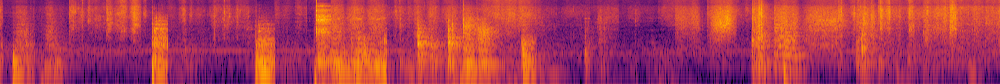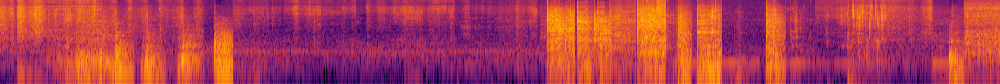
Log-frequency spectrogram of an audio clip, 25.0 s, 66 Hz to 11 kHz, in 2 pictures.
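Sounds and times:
rolling pin rolling dough: 3.2 - 6.8, 8.3 - 15.9.

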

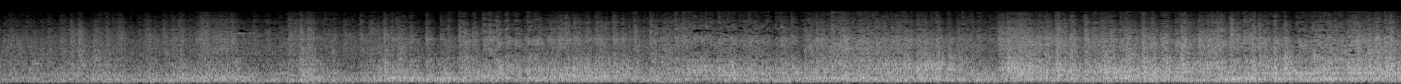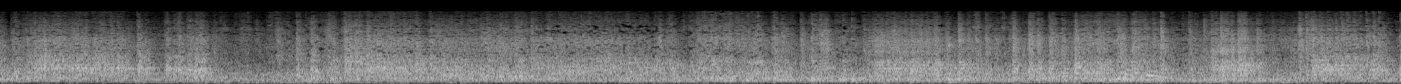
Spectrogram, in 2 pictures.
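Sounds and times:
train wheels rumbling on rails: 0.0 - 28.0.

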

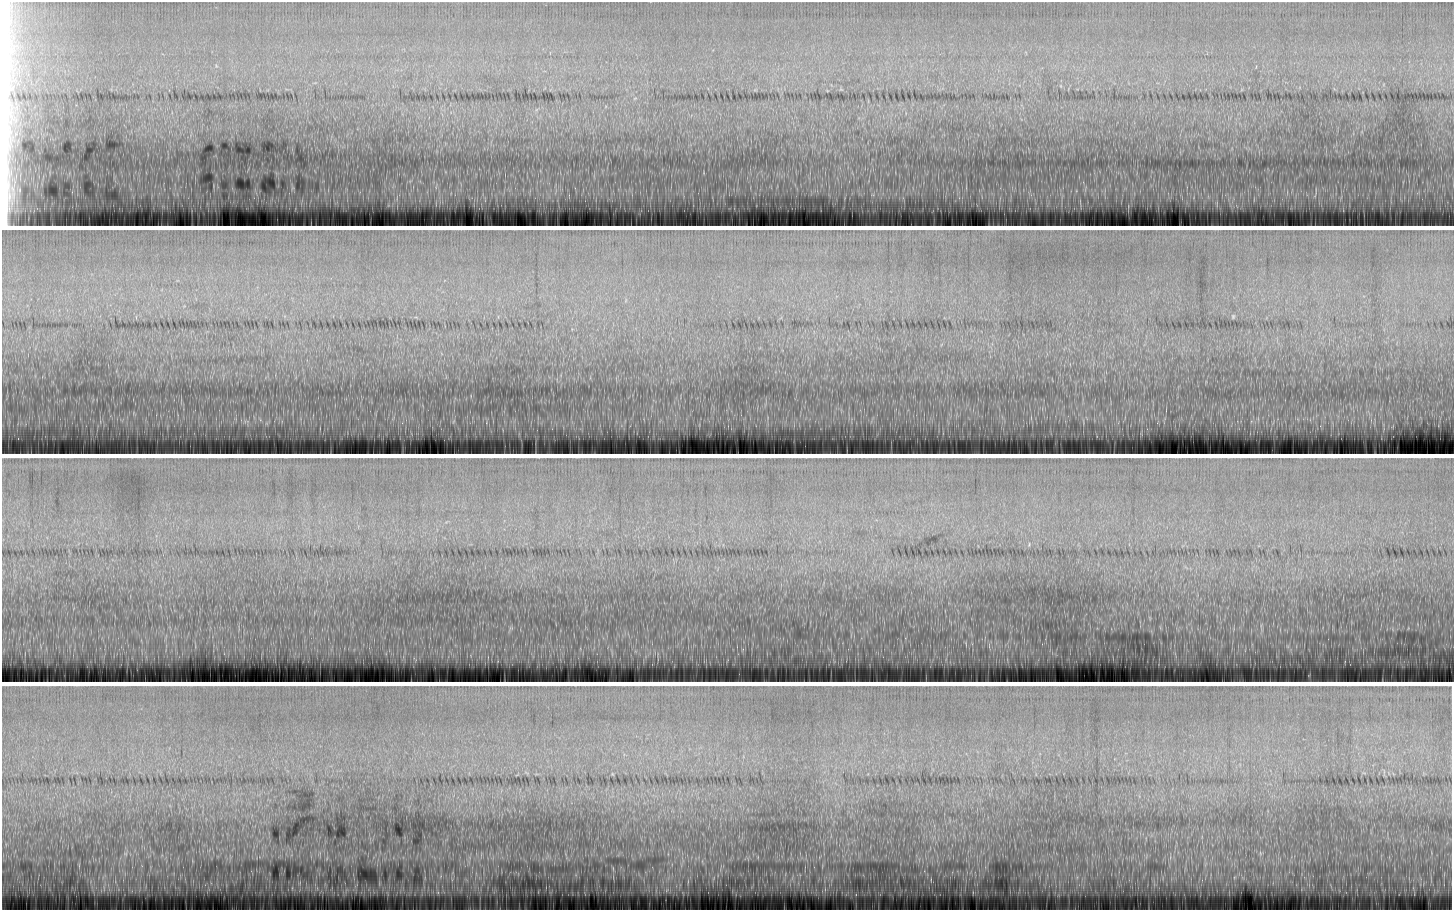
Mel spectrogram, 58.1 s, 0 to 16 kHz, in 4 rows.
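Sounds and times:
insects trilling: 0.1 - 58.0
low rumble in gusts: 0.2 - 58.0
insect pulsing trill: 37.9 - 58.0.

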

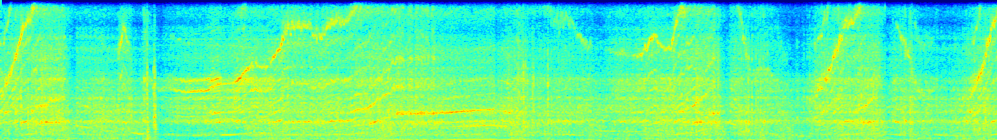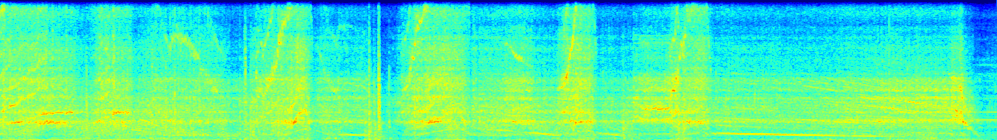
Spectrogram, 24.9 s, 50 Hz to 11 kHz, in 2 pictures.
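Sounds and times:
electric motor whining: 0.0 - 24.9
wind and road noise: 0.0 - 24.9.

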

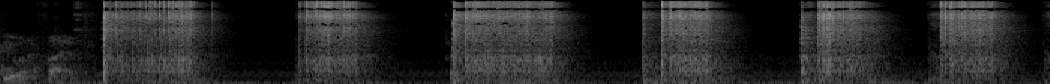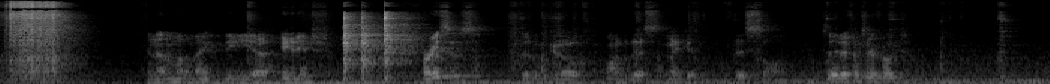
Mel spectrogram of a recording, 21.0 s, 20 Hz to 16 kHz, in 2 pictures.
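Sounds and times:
welding arc crackle: 1.0 - 11.5.

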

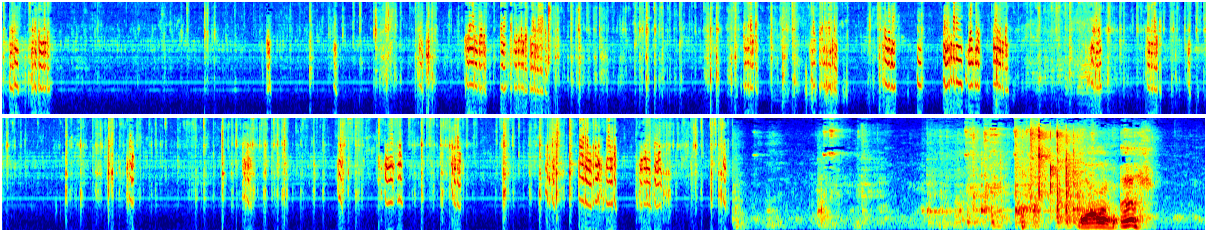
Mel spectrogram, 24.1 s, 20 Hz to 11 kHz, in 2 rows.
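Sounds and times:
sheet metal squeaking and scraping: 12.7 - 22.4.

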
